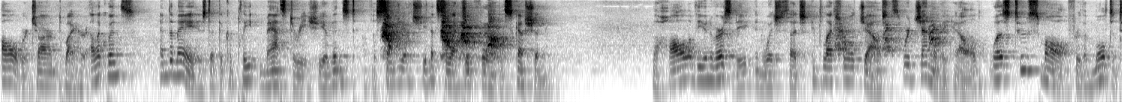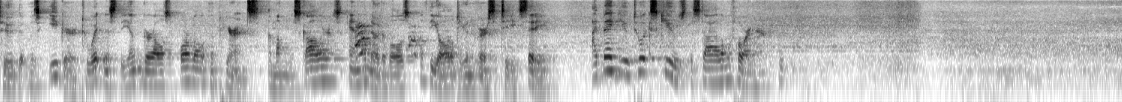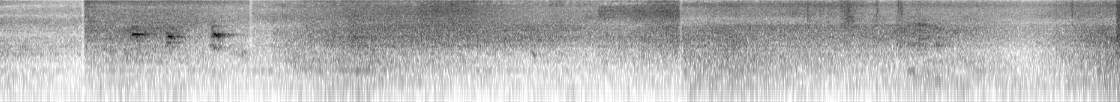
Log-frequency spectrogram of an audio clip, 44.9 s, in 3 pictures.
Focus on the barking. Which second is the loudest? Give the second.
6 s.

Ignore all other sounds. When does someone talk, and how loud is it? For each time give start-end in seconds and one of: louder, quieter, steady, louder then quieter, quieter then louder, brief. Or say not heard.
0.0-7.3 steady
8.7-25.4 steady.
